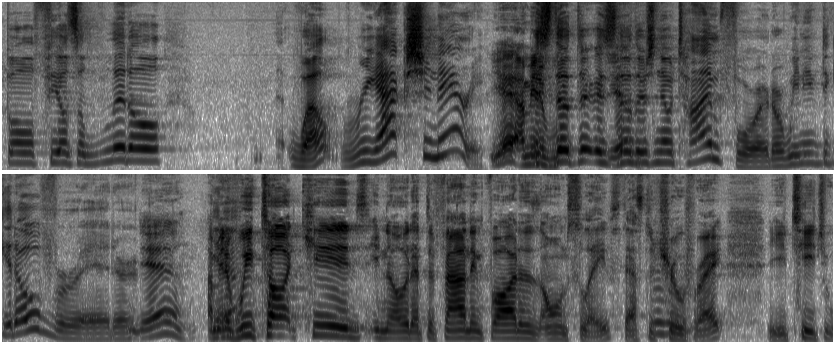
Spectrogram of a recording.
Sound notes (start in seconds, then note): none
